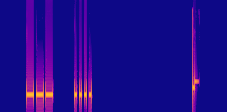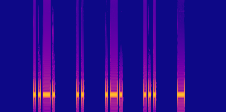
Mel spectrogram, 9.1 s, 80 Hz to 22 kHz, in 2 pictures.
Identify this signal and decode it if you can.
Morse code, heard as a keyed tone, about 25 wpm, spaced as for 14 wpm, 690 Hz. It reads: OH FIRST
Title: 3x Character Spacing - Top 500 Words - 25wpm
